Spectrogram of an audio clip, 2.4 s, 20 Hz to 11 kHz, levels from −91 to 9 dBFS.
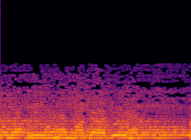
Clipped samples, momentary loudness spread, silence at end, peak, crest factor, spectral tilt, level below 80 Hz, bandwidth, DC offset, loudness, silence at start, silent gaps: under 0.1%; 5 LU; 0 s; -4 dBFS; 8 dB; -8.5 dB/octave; -46 dBFS; 5.8 kHz; 0.2%; -14 LUFS; 0 s; none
